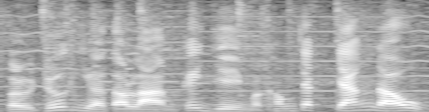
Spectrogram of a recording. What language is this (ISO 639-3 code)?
vie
